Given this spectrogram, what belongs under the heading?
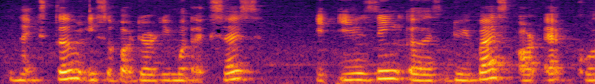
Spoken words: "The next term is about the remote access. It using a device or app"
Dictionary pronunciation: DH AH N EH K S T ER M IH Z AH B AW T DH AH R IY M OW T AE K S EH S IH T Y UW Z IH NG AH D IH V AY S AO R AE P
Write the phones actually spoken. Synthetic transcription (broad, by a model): N EH K S T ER M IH S AH B AW T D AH R IY M OW T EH K S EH S IH T Y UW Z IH NG AH D IH V AY S AO R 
